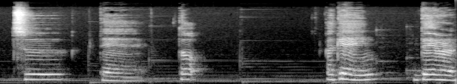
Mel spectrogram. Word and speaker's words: つ: This is not tu, since there's no tu sound in Japanese. Instead, we have tsu. So the pronunciation of this letter is not tu, it is tsu.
